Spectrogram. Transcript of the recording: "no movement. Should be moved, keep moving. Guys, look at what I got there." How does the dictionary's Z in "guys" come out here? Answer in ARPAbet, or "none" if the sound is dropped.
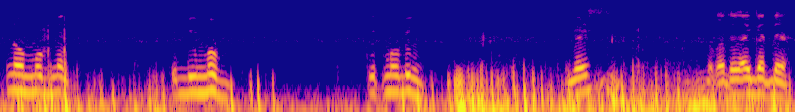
S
